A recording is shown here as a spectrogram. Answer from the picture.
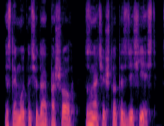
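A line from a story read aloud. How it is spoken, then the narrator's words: Calm. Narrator (Russian): спокойно ответил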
